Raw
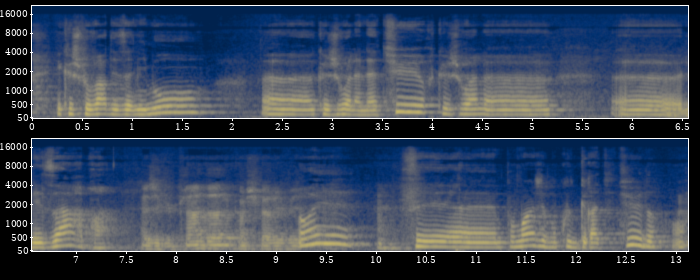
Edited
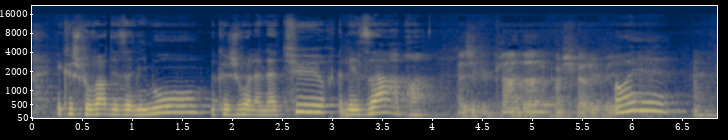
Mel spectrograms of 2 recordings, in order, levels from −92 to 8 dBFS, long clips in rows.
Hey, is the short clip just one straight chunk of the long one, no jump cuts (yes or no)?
no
